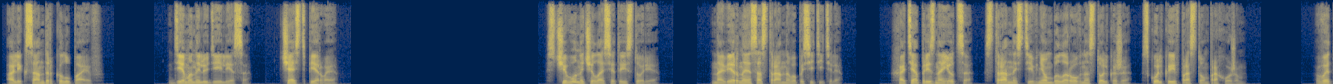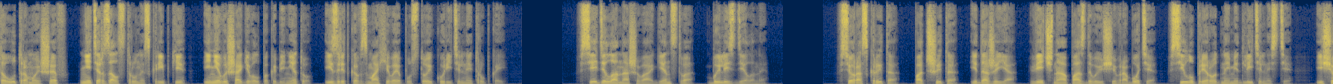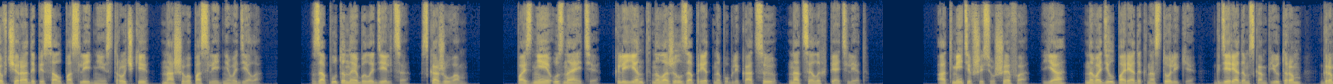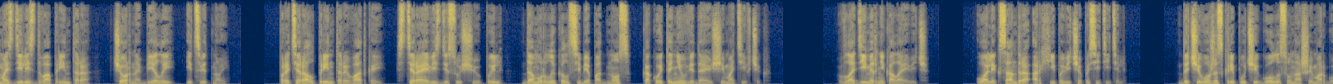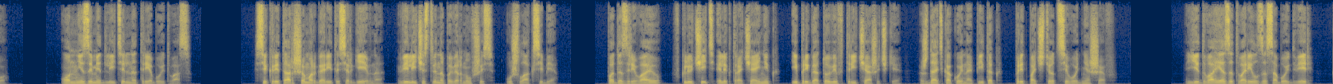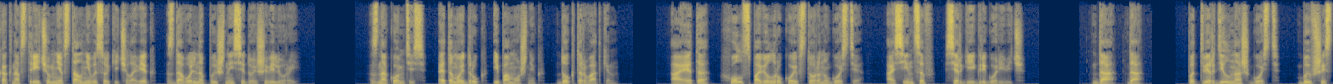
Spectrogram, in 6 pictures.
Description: Аудиокнига Демоны Людей Леса | Библиотека аудиокниг
Aудиокнига Демоны Людей Леса Автор Александр Алексеевич Колупаев Читает аудиокнигу Авточтец ЛитРес.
